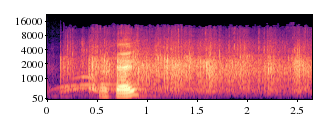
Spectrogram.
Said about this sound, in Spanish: Dese un aplauso al Señor.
